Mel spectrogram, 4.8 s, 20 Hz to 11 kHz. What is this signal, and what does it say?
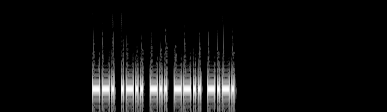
Morse code, heard as a keyed tone, about 43 wpm, 700 Hz. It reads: GLDZC
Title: Code Groups - 5 Letters - 40wpm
